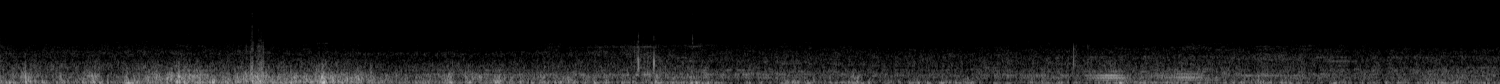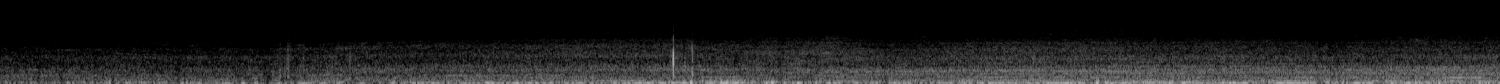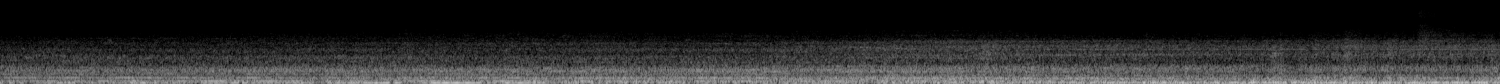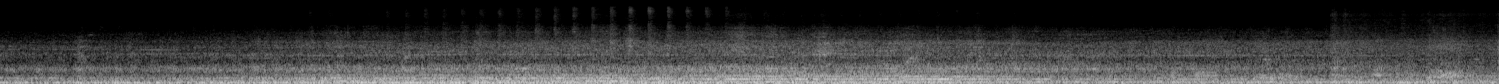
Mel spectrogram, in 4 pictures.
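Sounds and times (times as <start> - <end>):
diesel locomotive engines humming: 0.0 - 59.9
freight wagons rolling: 56.8 - 59.9.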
